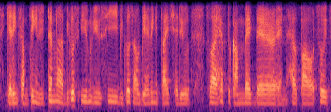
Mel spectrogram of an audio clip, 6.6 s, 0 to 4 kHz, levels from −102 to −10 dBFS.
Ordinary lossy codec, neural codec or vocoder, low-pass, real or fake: Opus, 16 kbps; none; 3.6 kHz; real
